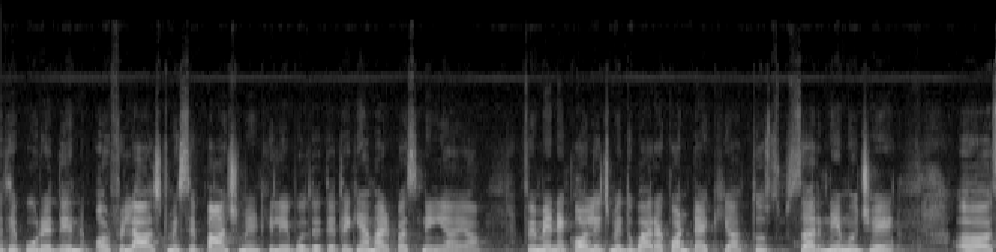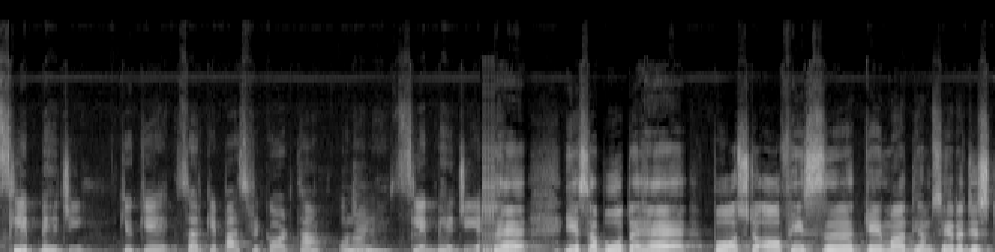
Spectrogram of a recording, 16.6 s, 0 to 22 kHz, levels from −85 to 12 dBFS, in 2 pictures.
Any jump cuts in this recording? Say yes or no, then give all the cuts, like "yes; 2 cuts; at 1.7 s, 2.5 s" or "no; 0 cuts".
yes; 1 cut; at 12.4 s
